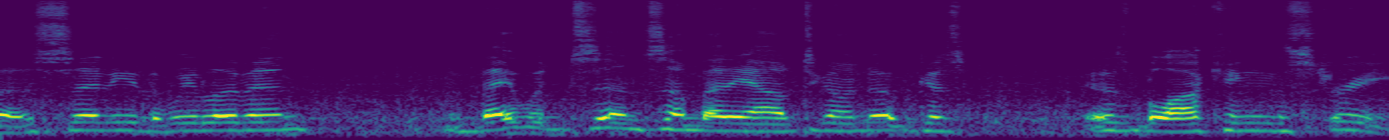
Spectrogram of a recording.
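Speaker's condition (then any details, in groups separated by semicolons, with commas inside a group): Multiple sclerosis; now progressive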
